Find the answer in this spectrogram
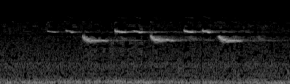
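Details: Grey bulbul delivering three evenly spaced high whistles, each sliding downward and holding steady, linked by brief thin notes above them.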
